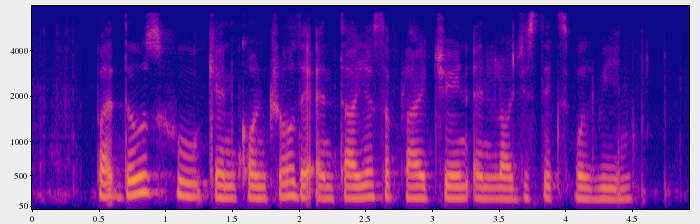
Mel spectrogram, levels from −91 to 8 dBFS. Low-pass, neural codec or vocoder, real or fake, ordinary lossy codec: 7.2 kHz; codec, 16 kHz, 4 kbps, X-Codec, HuBERT features, trained on LibriSpeech; fake; none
